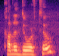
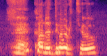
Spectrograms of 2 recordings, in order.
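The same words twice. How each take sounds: First: Said in the usual way. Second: Slow, loud, menacing and higher; a hammed-up threat, laughing; threatening question. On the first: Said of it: "this isn't necessarily a threat". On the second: Shown as a demonstration. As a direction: lean in with mock menace, drawn out. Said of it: "this isn't necessarily a threat, but it could be".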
